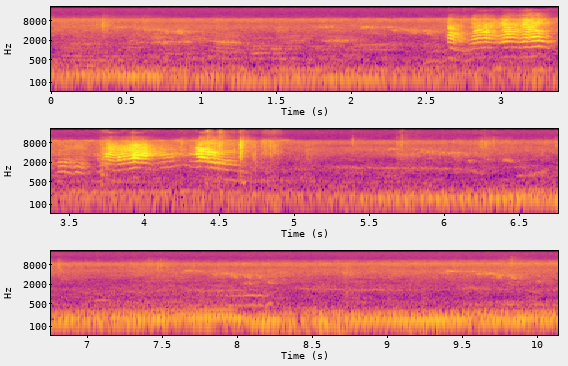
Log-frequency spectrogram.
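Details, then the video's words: Cats fighting, one an orange cat: two bursts of harsh, wavering, screeching yowls with a rich upper range, about a second apart, then quiet over a steady low hum. "Kucing Berantem, Kucing Oren Menolak Dimadu"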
